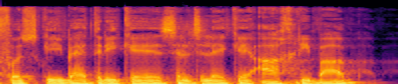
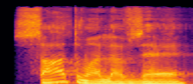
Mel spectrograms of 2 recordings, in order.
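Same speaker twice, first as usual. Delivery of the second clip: ordinary delivery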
